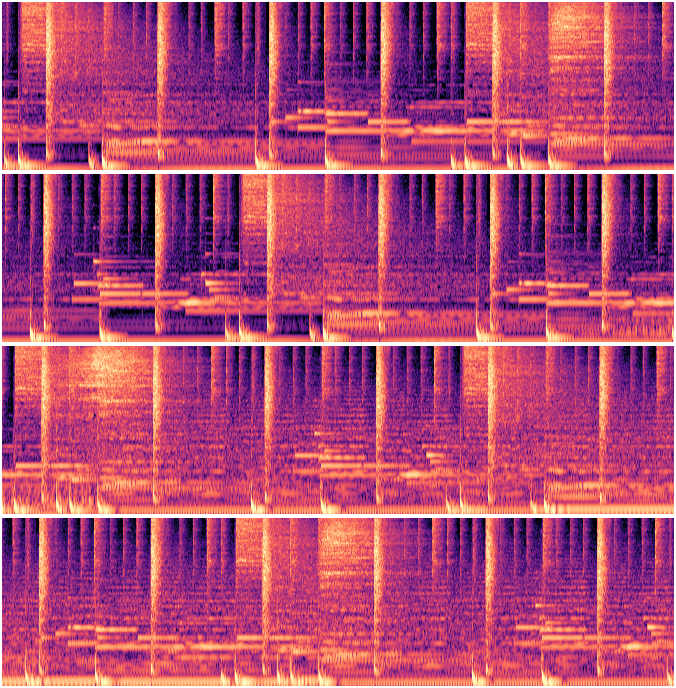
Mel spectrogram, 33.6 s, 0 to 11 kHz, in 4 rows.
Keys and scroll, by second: 18.8 shift+space, 31.0 ctrl+0, 32.1-32.4 ctrl+space.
